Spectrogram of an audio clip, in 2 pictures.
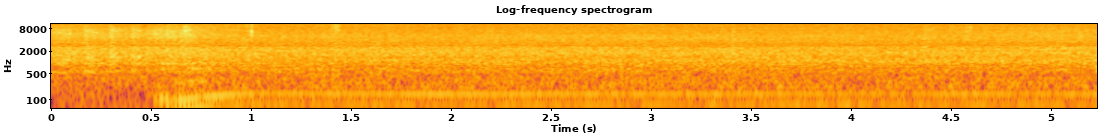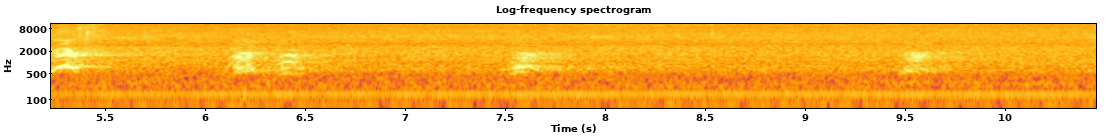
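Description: Yamaha SR500's air-cooled single-cylinder four-stroke engine catching about half a second in, rising briefly in pitch and then settling into a steady idle. Over the idle come four short, high yelps, the loudest about halfway through.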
